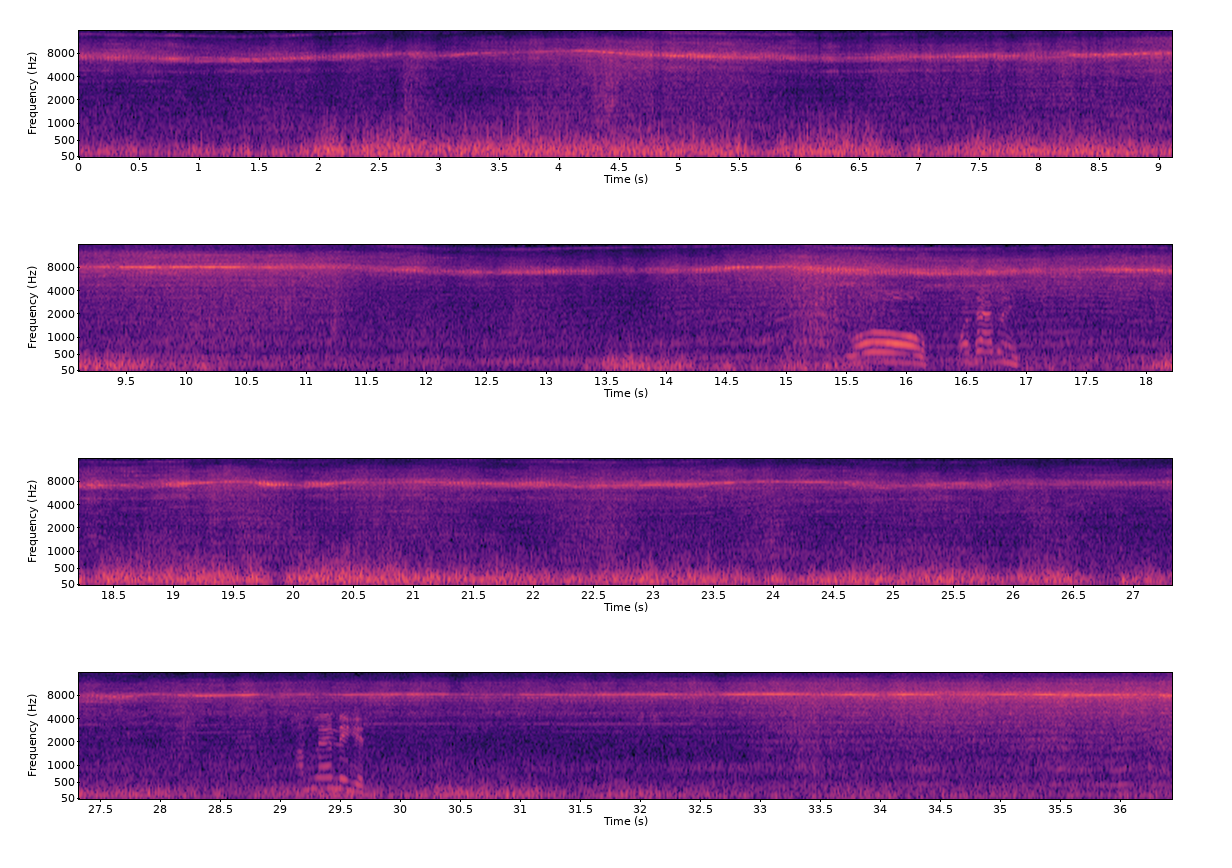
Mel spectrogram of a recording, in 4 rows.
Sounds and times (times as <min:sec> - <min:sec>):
Helicopter: 0:00.0 - 0:36.4.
